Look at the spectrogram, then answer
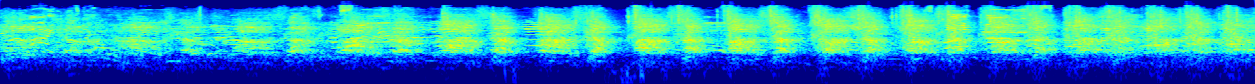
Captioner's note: fans chanting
